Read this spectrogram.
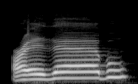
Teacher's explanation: عین وسط حلق سے ادا کرنا ہے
